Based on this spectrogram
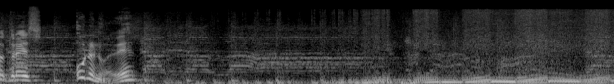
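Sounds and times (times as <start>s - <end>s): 
speech: 0.0s - 1.6s
car engine starting and revving: 3.2s - 6.1s.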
